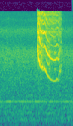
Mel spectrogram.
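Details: Emperor tamarin from the family at Loro Parque, where a breeding pair has two new babies joining older siblings; one very high, thin call lasting about a third of a second, stacked arching whistles curving downward over a steady faint hum.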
